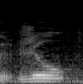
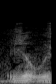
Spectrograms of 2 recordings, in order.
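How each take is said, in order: First: The word is said in a level tone. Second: The word is said in the third tone. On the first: "还有读平声，读肉" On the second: "肉是第三声"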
